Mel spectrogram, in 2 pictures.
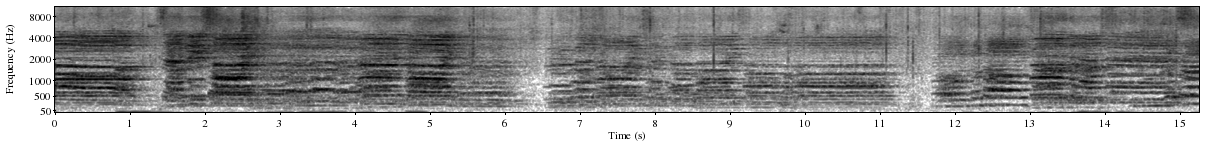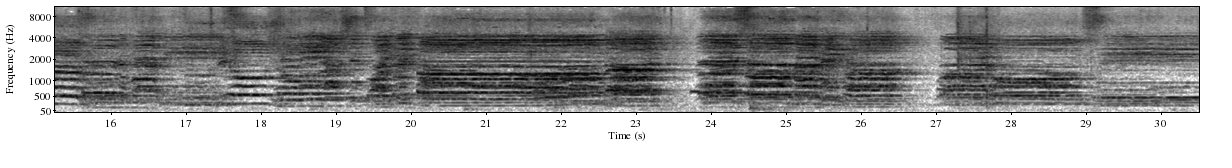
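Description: Mixed school choir of boys and girls singing together in parts, in long held phrases with short pauses between them.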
